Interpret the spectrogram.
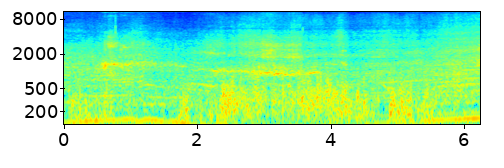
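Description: Ford Fiesta rally car's engine revving hard under acceleration as it drives through the corners and away along the straight.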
